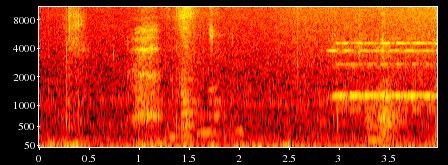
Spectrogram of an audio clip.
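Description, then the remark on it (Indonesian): A phone rings with a steady electronic tone that starts partway through and continues to the end, while people talk in the background. “Telepon.”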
